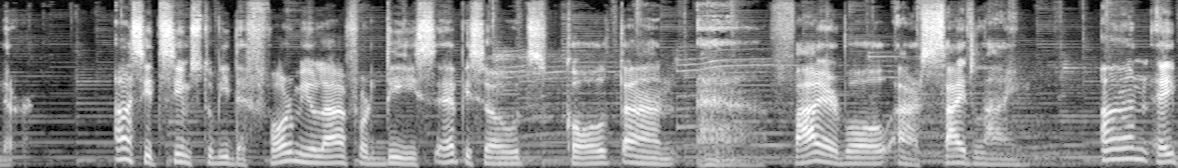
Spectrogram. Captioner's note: sigh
